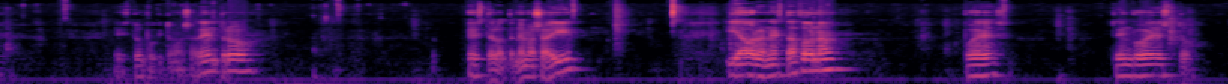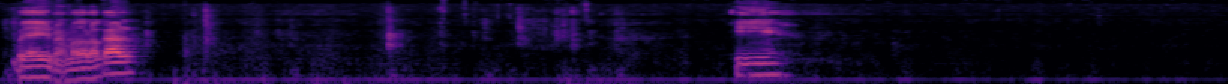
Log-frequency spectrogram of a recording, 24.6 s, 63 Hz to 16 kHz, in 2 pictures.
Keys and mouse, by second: 0.2 right click, 0.7 middle click, 1.0 g, 1.6 click, 1.8 right click, 2.0 g, 2.3 click, 2.6 right click, 2.8 g, 3.2 click, 3.4 shift+middle click, 3.8 right click, 4.2 g, 5.6 click, 5.8-8.1 middle drag, 8.1 right click, 8.4-9.5 middle drag, 9.5 2, 9.7 right click, 10.1 middle click, 10.5 f, 11.0 middle click, 11.5 ctrl+z, 13.7 middle click, 14.3 KP_Decimal, 14.5 middle click, 16.3-17.0 middle drag, 17.0 right click, 17.3 shift+right click, 17.9 f, 18.2-24.5 shift+middle drag.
